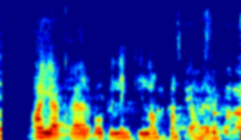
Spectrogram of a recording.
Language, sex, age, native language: Icelandic, female, 14, Icelandic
